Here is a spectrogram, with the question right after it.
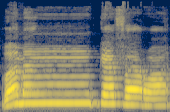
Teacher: നൂനിൻ്റെ സൗണ്ടിനെ വ്യക്തമായിട്ട് കേൾപ്പിക്കരുത്, നാവിനെ മഖ്റജിൽ തട്ടിക്കാതെ വെക്കുക. വമൻ കഫറ, വമൻ കഫറ, റ ഫതഹ ആയതുകൊണ്ട് ഉയർത്തിയിട്ട് ഉച്ചരിക്കുക കേട്ടോ.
